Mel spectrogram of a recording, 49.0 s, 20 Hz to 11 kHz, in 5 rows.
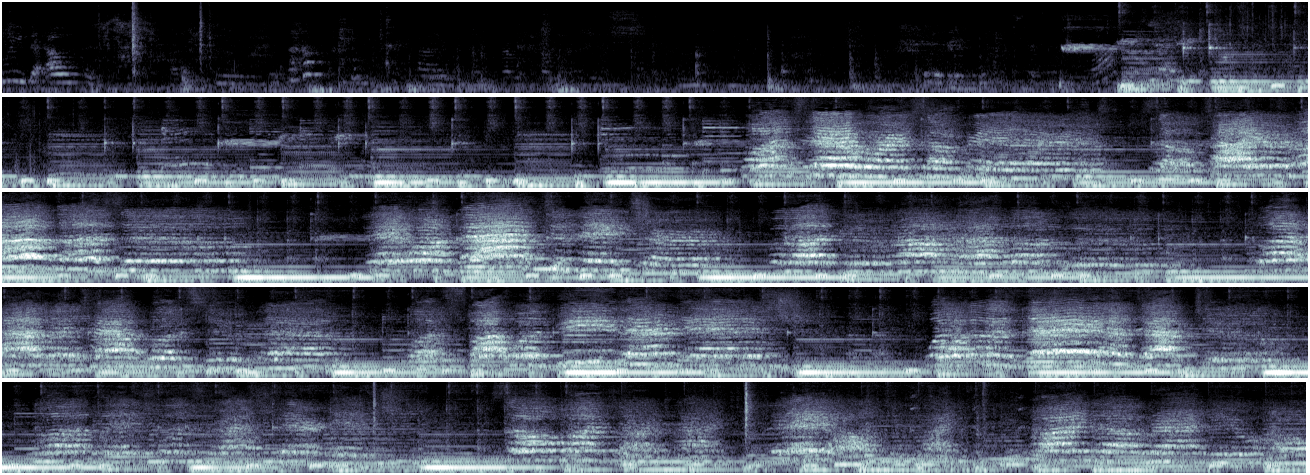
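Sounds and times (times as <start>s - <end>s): instrumental accompaniment: 8.3s - 48.9s
children's choir singing: 15.3s - 35.4s, 36.3s - 48.9s.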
